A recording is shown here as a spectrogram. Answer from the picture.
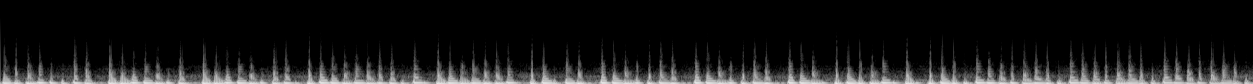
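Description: Techno bassline played by the Serum software synthesizer from randomly generated MIDI riffs: a fast, even run of short, low notes, the pattern changing as new riffs are generated.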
